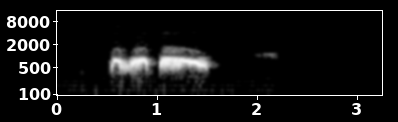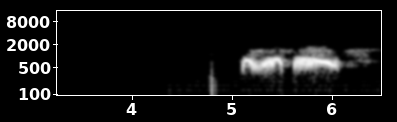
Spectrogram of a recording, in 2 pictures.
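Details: Spotted dove, 'giọng thổ' voice style, calling: two paired coos about four seconds apart, each a wavy short note followed by a longer falling coo, silence between them except a single faint click.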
